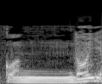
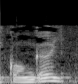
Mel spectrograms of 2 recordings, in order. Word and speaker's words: Congoy: Para nosotros el Rey Condoy, así se en español así se pronuncia, pero allá en los Mijes es Rey Congoy.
